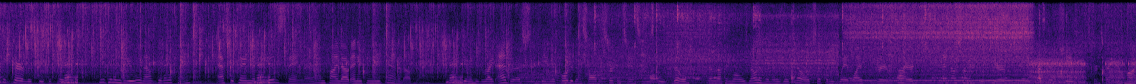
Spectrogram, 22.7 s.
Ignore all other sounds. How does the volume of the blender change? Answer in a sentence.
The volume of the blender goes up.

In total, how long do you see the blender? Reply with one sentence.
The blender can be heard for 12 seconds in total.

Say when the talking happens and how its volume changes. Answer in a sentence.
The talking can be heard from 0.0 to 22.6 s, at a steady volume.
